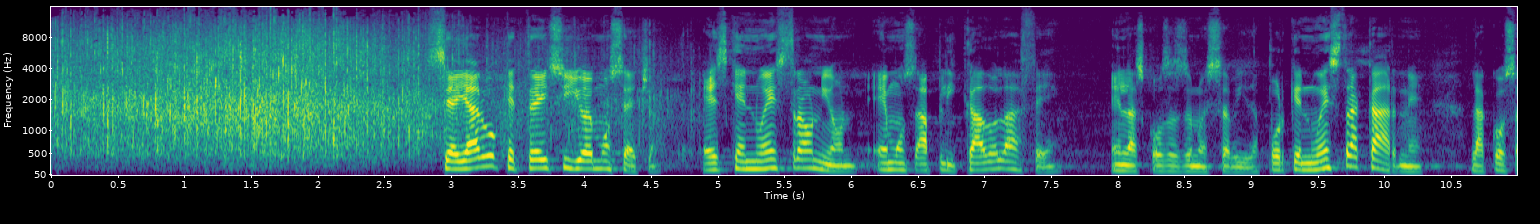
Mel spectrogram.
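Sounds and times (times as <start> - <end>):
audience applause: 0.0 - 4.9
speech: 2.9 - 10.9.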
